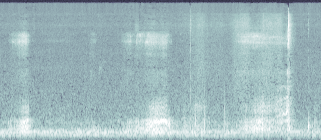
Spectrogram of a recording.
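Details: French Bulldog snoring in its sleep, three raspy breaths with a whistling hiss, the last one ending in a sharp snort.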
